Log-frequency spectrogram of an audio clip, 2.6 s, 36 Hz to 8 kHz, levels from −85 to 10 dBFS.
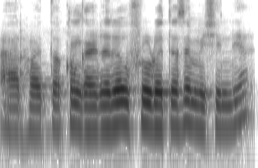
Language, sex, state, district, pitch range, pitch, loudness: Bengali, male, Tripura, West Tripura, 130-150 Hz, 140 Hz, -16 LUFS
